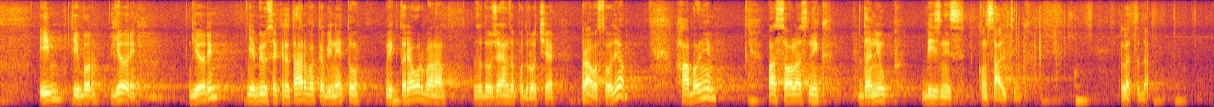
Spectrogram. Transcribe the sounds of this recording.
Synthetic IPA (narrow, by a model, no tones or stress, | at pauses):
int̪ibɔɾɡøɾḭ | ɡjøɾijɛbiwsɛkɾɛt̪aːɾʋəkabineːt̪uʋikt̪ɔɾjaoɾbanazad̪ɔwʒɛnzapɔd̪ɾoːt͡ʃjɛ | pɾaʋɔsoːd̪ja | xaːbɔwni | pasɔlasnikd̪anjupbizniskɔnsa̰lt̪ḭŋk | lət̪əd̪ə̰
